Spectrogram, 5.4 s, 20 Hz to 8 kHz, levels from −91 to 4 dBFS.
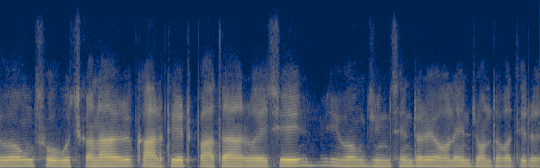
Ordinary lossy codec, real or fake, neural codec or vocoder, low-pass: Opus, 24 kbps; fake; codec, 24 kHz, 0.9 kbps, WavTokenizer, medium speech release version 1; 7.2 kHz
